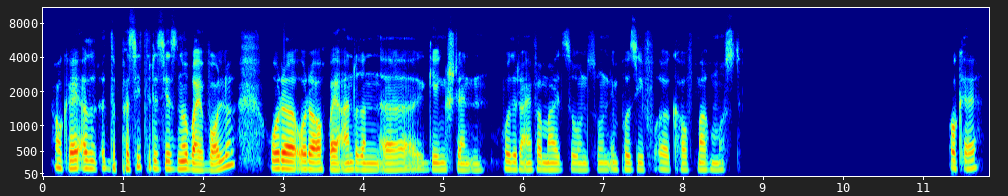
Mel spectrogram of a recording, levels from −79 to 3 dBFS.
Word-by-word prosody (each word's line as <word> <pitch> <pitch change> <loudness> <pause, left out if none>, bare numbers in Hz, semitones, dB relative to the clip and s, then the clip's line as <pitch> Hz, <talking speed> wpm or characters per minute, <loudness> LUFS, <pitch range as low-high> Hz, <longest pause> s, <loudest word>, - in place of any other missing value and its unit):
Okay, 160 -2 +4
also 155 -1 +2
d 155 +2 -7
passiert 185 +6 -3
dir - - -5
das 155 -4 -4
jetzt 150 0 -1
nur 150 0 +5
bei 125 -2 +3
Wolle 155 - +2 0.4
oder 155 -3 +7
oder 145 -1 +6
auch 140 0 +3
bei 130 -1 +4
anderen, 135 -1 -2
äh, 130 +1 -2
Gegenständen, 130 -2 -5 0.2
wo 145 - 0
du 140 - 0
da 135 - -3
einfach 130 +1 -3
mal 135 -1 -2
so 135 0 -7
'n 130 - -7
so 135 +1 -13
'n 135 0 -7
Impulsiv 135 -1 -6
äh, 140 -2 -3
Kauf 130 0 -8
machen 135 0 -3
musst. 130 +1 -12 2.6
Okay. 155 +1 -1
135 Hz, 160 wpm, -21 LUFS, 130-150 Hz, 2.6 s, oder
